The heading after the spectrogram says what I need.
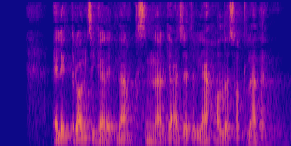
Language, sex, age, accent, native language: Uzbek, male, 12-17, Namangan, Uzbek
